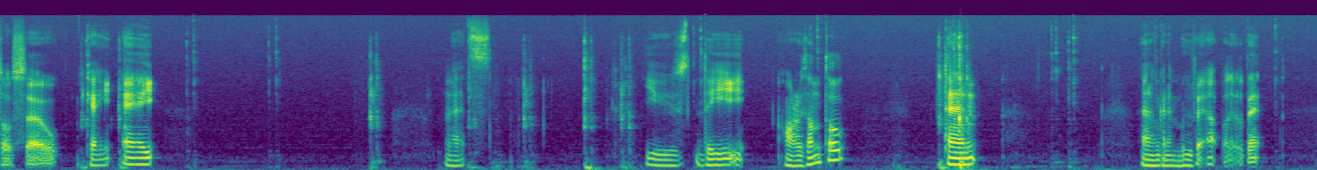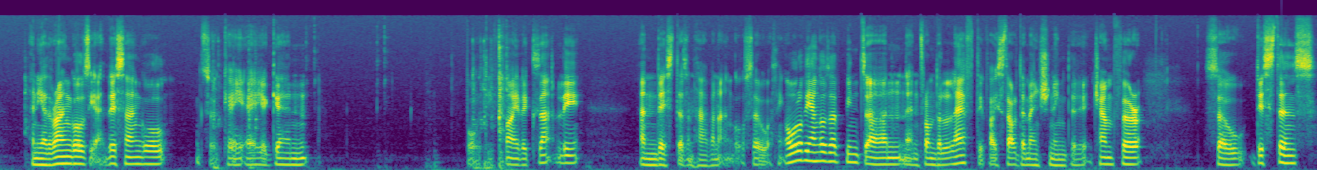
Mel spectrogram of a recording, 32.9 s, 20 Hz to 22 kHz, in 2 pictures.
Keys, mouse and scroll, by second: 1.0 k, 1.5 a, 2.3 click, 3.4 click, 4.6 Escape, 5.9 l, 6.5 Escape, 7.3 k, 7.8 a, 8.7 click, 10.2 click, 13.2 right click, 13.4 click, 14.5-16.0 drag, 16.8 middle click, 19.1 k, 19.6 a, 20.3 click, 21.2 click, 27.6 middle click.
